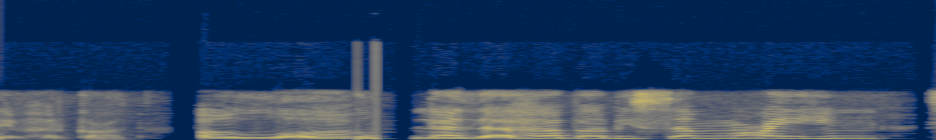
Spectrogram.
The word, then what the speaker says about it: بِسَمْعِهِمْ: Allahu لَذَهَبَ بِسَمْعِهِمْ Seen pronounced like a whistle sound.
